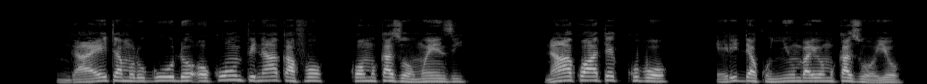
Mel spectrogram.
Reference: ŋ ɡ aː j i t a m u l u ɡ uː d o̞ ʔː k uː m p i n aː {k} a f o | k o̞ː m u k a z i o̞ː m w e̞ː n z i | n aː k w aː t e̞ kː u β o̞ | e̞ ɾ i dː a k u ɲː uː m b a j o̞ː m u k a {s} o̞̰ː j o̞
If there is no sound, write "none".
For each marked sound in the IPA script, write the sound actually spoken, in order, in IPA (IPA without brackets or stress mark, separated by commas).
k, z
